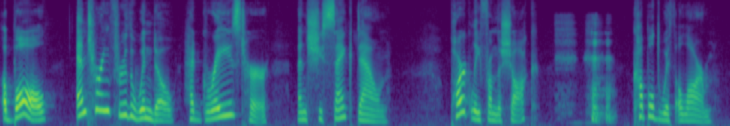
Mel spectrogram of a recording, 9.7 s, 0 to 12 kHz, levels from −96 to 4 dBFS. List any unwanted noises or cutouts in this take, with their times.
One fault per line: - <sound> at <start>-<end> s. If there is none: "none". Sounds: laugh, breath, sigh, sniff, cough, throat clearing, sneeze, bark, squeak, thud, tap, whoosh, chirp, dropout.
- laugh at 7.4-8.2 s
